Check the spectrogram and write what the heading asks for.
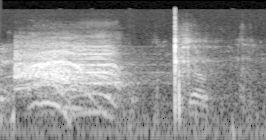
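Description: A baseball bat hitting a pitched ball: one sharp crack about a second and a quarter in. It comes after a loud drawn-out yell from a spectator or player.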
